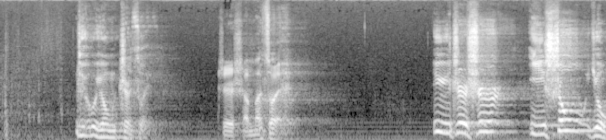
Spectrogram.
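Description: An elderly man answers in a low, humble voice.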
